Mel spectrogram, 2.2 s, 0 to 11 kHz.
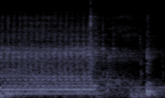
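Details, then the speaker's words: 1997 Myford VM-F milling machine running at speed one, belt setting unknown: a steady, even hum from the spindle at low speed, no knocks or rattles, then it winds down quietly; runs smoothly. "So, now this should work hopefully. Hey, so smooth. Just so that's speed one."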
